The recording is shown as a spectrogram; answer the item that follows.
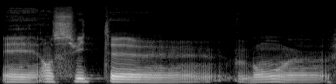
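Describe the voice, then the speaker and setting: A man's monotone, flat delivery at medium pitch, with a dark, mellow tone. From France, Morvan (Burgundy). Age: 70s. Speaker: association founder, volunteer. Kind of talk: interview testimony.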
